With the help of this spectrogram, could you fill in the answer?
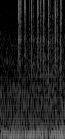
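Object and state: New PCV valve rattling normally when shaken.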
